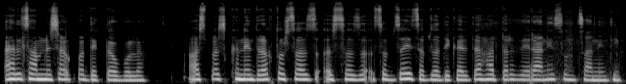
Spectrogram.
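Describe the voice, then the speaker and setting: A woman reads a romance novel aloud in a steady storytelling voice, now and then tripping over a word and correcting herself. Her tone is mellow and gravelly. The sound is dry and close, with no room around it. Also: a little high, a little fast, no room sound. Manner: steady storytelling with occasional slips and self-corrections. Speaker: narrator.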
